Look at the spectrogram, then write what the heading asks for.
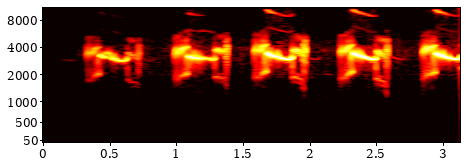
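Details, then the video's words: Little ringed plover calls from a decoy recording: five clear, high whistled notes that each slide downward. They are evenly spaced, about one every 0.6 seconds, over a silent background. "Chamariz, Señuelo, Borrelho Pequeno de Coleira, Charadrius Dubius, Chorlitejo Chico"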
